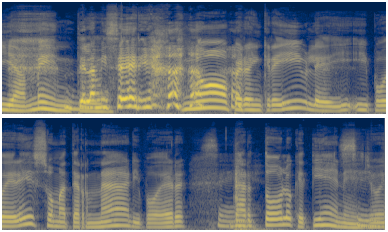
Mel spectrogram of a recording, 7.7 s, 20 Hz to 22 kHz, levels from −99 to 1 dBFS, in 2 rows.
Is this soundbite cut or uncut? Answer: uncut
